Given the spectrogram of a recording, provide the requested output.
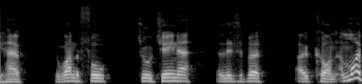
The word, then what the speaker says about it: Okon: So uh first of all, ladies, first we have the wonderful Georgina Elizabeth Okcon. Am I pronouncing that correctly? Okone or Okon.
